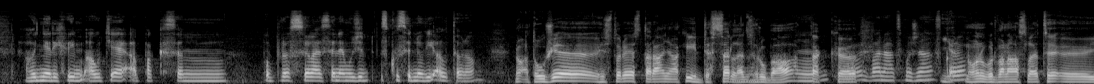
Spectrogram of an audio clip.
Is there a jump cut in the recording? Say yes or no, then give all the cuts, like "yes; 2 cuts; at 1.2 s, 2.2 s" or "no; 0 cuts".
no; 0 cuts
